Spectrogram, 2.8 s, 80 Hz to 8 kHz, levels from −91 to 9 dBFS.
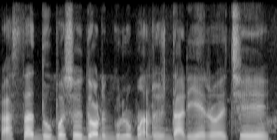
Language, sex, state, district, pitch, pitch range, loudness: Bengali, male, West Bengal, Alipurduar, 130 Hz, 125-145 Hz, -19 LUFS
